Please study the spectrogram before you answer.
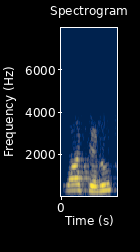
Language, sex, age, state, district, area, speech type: Nepali, male, 18-30, West Bengal, Alipurduar, urban, conversation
